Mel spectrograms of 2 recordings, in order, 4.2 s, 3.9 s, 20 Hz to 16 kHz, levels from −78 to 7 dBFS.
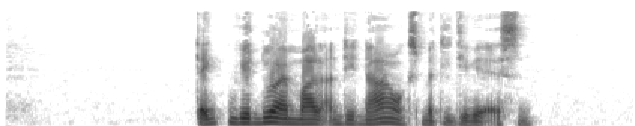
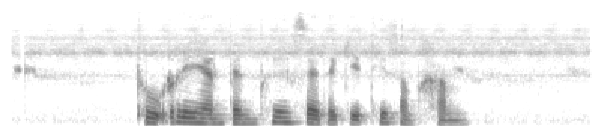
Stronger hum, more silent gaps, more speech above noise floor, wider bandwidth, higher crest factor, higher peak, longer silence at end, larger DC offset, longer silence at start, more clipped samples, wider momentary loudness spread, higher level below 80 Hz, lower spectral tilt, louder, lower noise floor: neither; neither; first, 51 dB vs 23 dB; about the same, 11.5 kHz vs 11.5 kHz; about the same, 18 dB vs 20 dB; first, 0 dBFS vs -14 dBFS; first, 0.7 s vs 0 s; neither; first, 1.3 s vs 0.1 s; neither; second, 9 LU vs 21 LU; first, -44 dBFS vs -76 dBFS; about the same, -5.5 dB/octave vs -6 dB/octave; first, -16 LUFS vs -32 LUFS; first, -66 dBFS vs -54 dBFS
